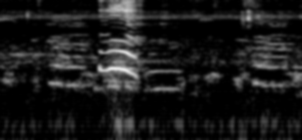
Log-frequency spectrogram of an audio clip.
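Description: Baby macaque giving one short, high call that falls in pitch, about a second in, with fainter squeaks around it.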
